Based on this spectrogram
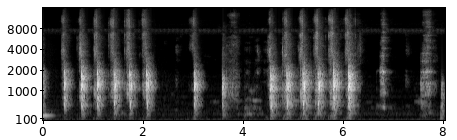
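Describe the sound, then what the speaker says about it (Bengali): A knife slices onions on a cutting board, crisp rhythmic chops in two quick bursts of about six strokes each, with a few scattered cuts between and after, close and clear. "এরপর আমরা পেঁয়াজগুলো স্লাইস কেটে নেব"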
